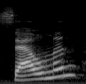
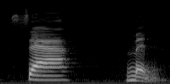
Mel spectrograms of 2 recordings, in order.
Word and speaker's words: salmon: So we do not pronounce the L in English. It's not salmon.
